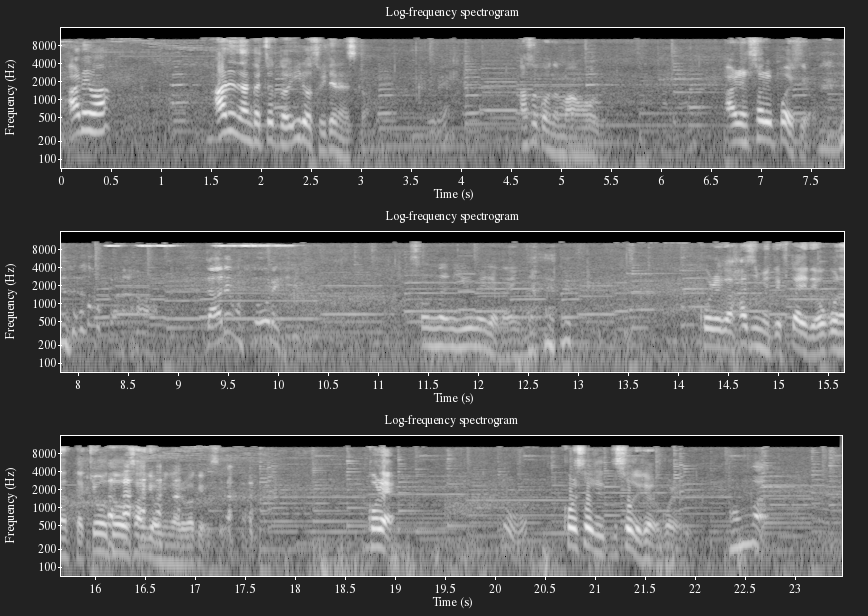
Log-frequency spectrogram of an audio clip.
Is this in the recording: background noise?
yes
